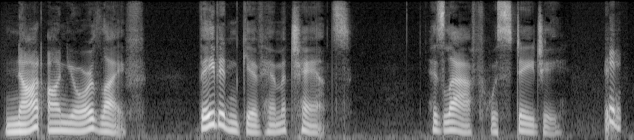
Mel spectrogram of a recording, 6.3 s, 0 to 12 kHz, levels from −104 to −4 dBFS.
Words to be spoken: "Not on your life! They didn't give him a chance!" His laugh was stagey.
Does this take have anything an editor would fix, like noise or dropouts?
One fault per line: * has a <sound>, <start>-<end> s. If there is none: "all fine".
* has a laugh, 6.0-6.2 s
